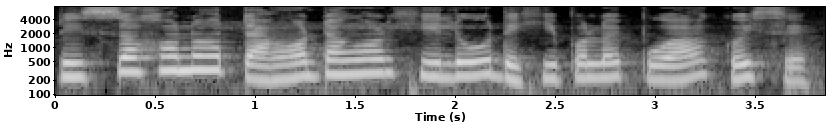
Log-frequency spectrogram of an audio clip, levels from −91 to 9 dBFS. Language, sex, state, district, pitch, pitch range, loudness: Assamese, female, Assam, Kamrup Metropolitan, 240 Hz, 220-275 Hz, -15 LUFS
